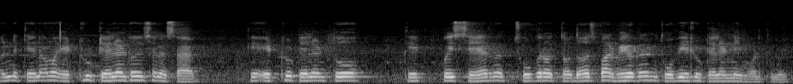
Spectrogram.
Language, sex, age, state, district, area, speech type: Gujarati, male, 18-30, Gujarat, Surat, rural, spontaneous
